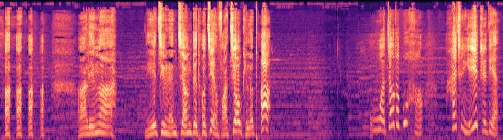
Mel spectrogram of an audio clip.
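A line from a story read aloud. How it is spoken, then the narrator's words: Hearty laughter. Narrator (Chinese): 蒋听松大笑着道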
